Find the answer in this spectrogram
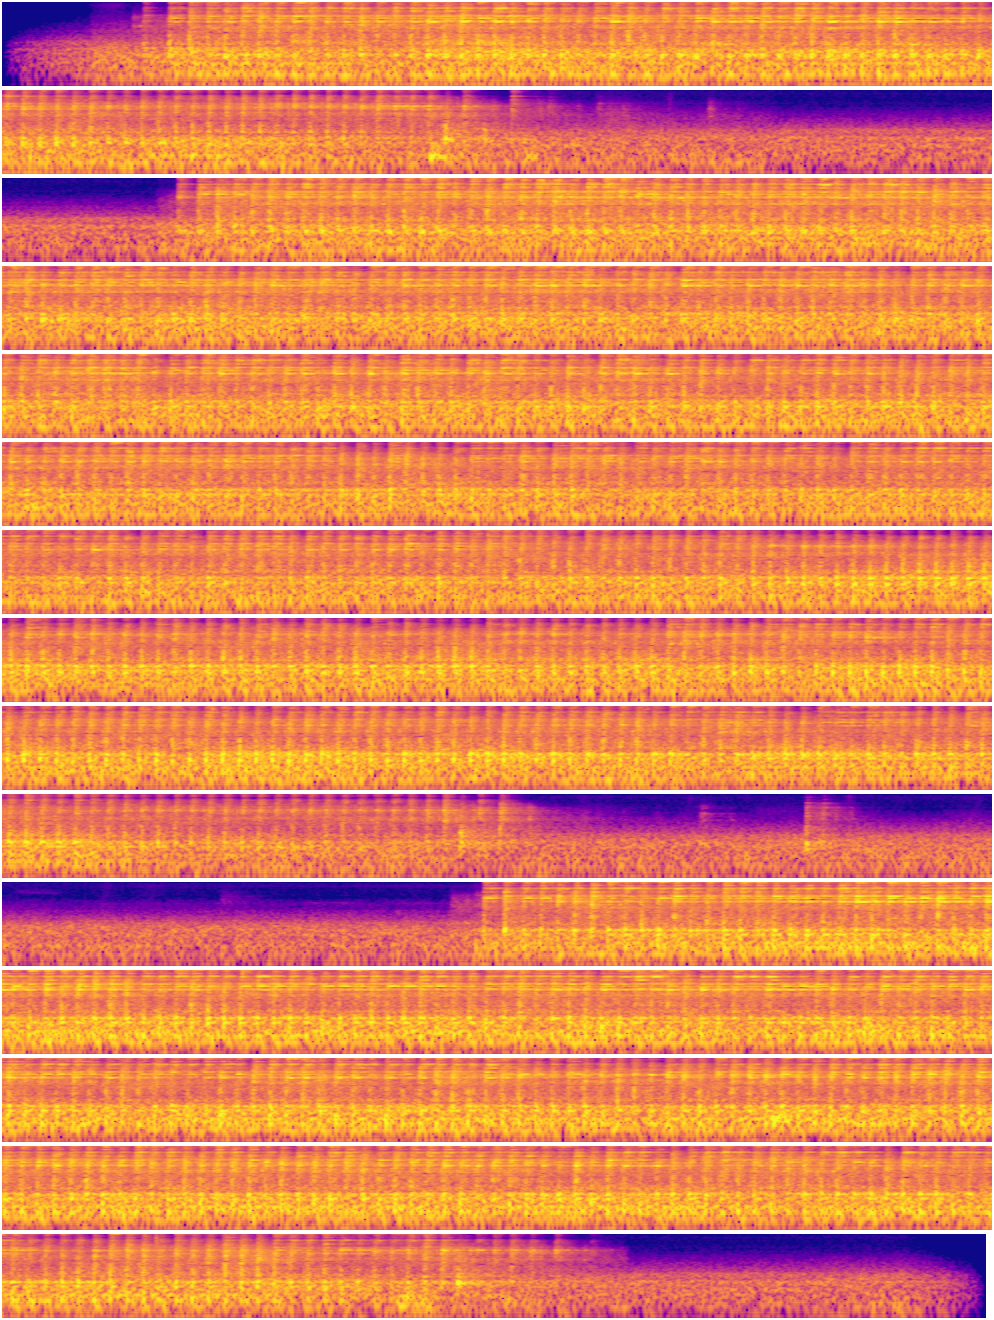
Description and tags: Concrete Hammer Hex Breaker power tools, construction edlarez vsnr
